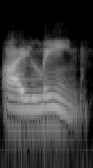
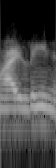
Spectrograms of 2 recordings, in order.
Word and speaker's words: Eileen: the uh the name Eileen is spelled e-i-l-e-e-n but that is silent the first sounding letter is a I so the E is silent you don't count it same same thing with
